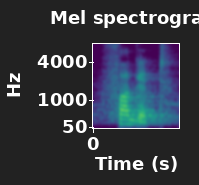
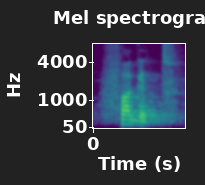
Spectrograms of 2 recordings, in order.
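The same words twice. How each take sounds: Both takes have the same delivery.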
